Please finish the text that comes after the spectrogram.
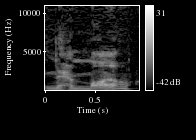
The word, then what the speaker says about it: Nehemiah: Now, in regards to your music, I know that we do have a clip of one of your songs called I, Nehemiah. Did I pronounce that correct?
